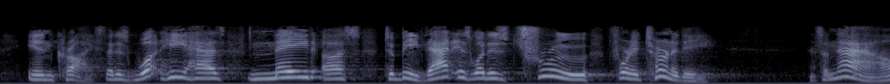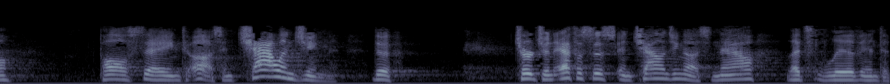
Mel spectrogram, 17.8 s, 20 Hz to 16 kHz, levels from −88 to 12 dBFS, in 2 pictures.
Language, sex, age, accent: English, male, 50-69, American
